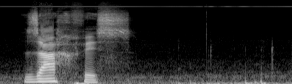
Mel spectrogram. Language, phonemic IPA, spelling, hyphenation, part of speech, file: Dutch, /ˈzaːx.fɪs/, zaagvis, zaag‧vis, noun, Nl-zaagvis.ogg
- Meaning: a sawfish, ray of the family Pristidae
